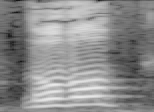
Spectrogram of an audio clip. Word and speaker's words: Louisville: Louisville. You like that? You got the correct, like, that's how they say it in Louisville.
